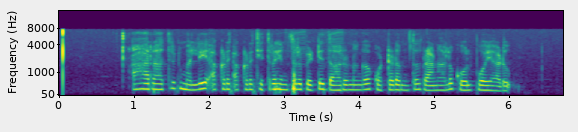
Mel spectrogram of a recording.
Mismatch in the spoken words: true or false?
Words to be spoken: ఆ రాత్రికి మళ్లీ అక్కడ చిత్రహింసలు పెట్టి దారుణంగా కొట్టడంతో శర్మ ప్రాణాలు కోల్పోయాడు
true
